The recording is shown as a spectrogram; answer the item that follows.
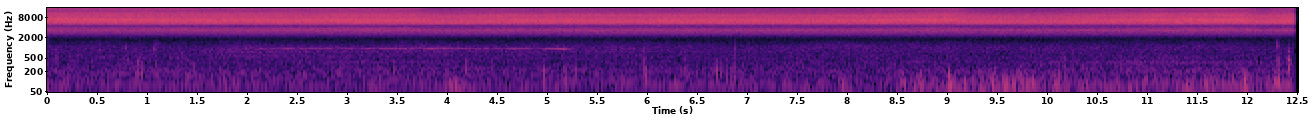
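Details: Summer cicada, locally called the 'zeet zeet' insect, giving a dense, continuous high-pitched buzzing hiss. It holds steady without pause for the whole stretch, and a faint low hum drifts underneath.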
